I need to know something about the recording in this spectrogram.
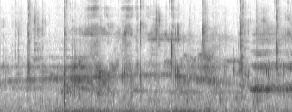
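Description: People chewing as they eat chicken curry and rice by hand, with a few small clicks scattered through.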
